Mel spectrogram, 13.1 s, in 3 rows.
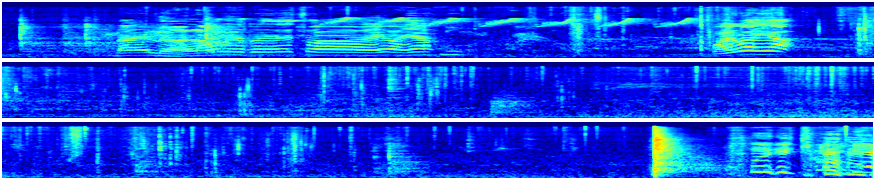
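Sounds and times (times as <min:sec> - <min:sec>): fire crackling and snapping: 0:02.8 - 0:13.0.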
